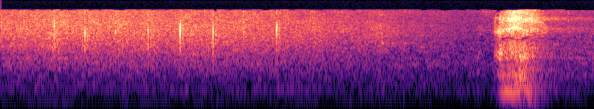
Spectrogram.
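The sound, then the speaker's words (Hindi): A handful of scattered, faint claps from an audience of people from Madhya Pradesh, clapping for themselves, tap out irregularly over a low hiss, then a short, loud burst of clapping-like noise flares up briefly near the end before fading. “तो रास के लिए हमारे मध्य प्रदेश के भाई बहने बहुत मशहूर हैं, अपने लिए ताली बजा लो थोड़ा।”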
